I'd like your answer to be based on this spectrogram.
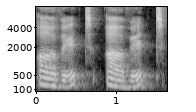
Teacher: OF, sempre com som de OV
